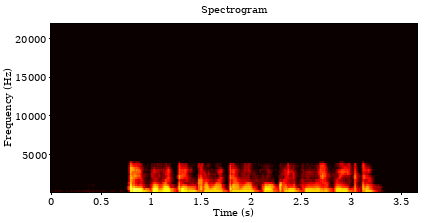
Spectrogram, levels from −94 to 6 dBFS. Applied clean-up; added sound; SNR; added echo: neural mask model Resemble Enhance denoiser.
